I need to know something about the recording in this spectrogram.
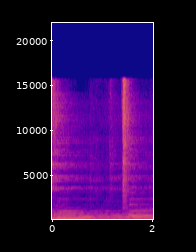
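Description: Church band playing an instrumental passage: held keyboard chords, with a low bass note coming in right at the start.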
